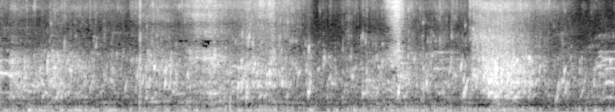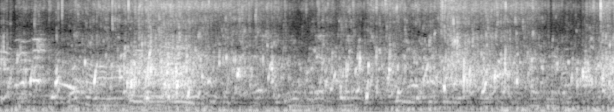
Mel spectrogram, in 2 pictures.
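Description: A mass of tilapia splashing at the water surface as they feed, making a constant irregular patter of small splashes. A sharper, louder splash comes about four seconds in, followed by a broader swell of splashing.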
